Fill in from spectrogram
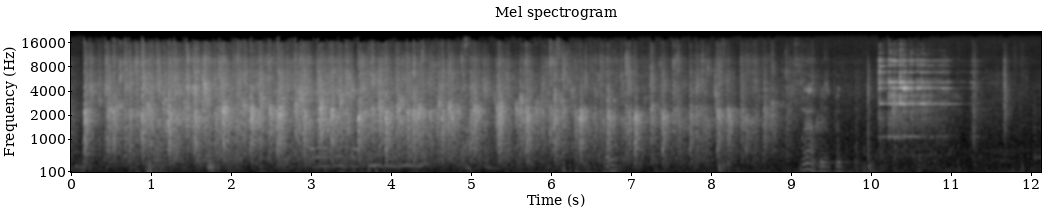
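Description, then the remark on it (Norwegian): An audience applauds the panel at a Litteratur på blå literature event steadily for several seconds, a dense wash of clapping that fades out, followed by a few faint clinks and a brief voice near the end. “Gi dem en applaus.”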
